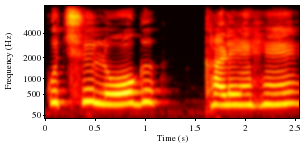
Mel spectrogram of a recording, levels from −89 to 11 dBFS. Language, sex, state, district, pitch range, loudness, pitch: Hindi, female, Madhya Pradesh, Bhopal, 255-300 Hz, -14 LUFS, 275 Hz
